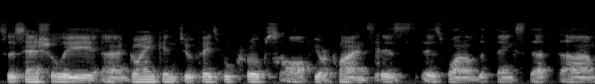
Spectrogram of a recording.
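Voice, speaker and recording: Somewhat breathy and monotone, a man speaks at a fairly slow pace and medium pitch. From Kazakhstan, then Poland. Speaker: tech startup founder. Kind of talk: interview. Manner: halting, many fillers.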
